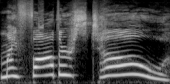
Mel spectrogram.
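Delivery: very high, shrill, loud squeal, toe stretched long. Showing one impression of a line from Moody's Point: Amanda Bynes impression. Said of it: "I can do one Amanda Bynes impression".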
